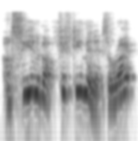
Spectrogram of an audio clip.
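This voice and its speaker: A woman reading the part of a gruff male hospital supervisor in his fifties in a script read-through, awkward and apologetic. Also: high voice, expressive, fast, dark tone.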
